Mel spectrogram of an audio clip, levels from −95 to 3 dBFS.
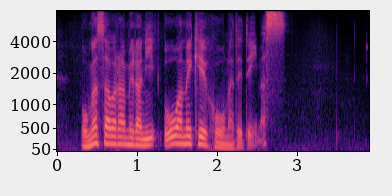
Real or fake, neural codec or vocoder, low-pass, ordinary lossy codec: fake; codec, 16 kHz, 1 kbps, X-Codec, HuBERT features, trained on LibriSpeech; none; none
